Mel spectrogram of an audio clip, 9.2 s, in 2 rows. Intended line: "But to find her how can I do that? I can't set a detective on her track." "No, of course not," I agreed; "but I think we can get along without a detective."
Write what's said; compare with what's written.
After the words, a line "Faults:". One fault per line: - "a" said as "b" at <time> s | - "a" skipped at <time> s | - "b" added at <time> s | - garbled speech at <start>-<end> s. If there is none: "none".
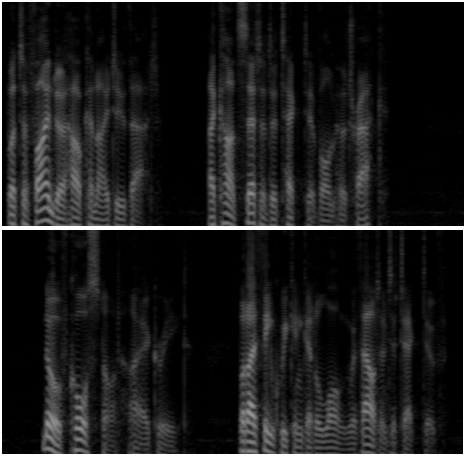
"But to find her how can I do that? I can't set a detective on her track." "No, of course not," I agreed; "but I think we can get along without a detective."
Faults:
none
